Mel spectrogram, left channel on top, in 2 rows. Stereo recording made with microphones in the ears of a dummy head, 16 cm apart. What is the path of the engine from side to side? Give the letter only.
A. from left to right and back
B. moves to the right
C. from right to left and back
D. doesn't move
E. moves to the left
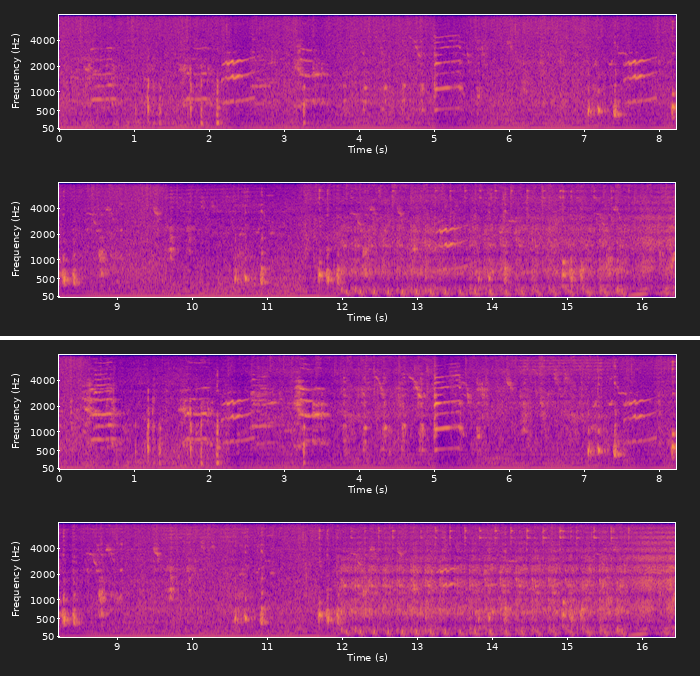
D.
